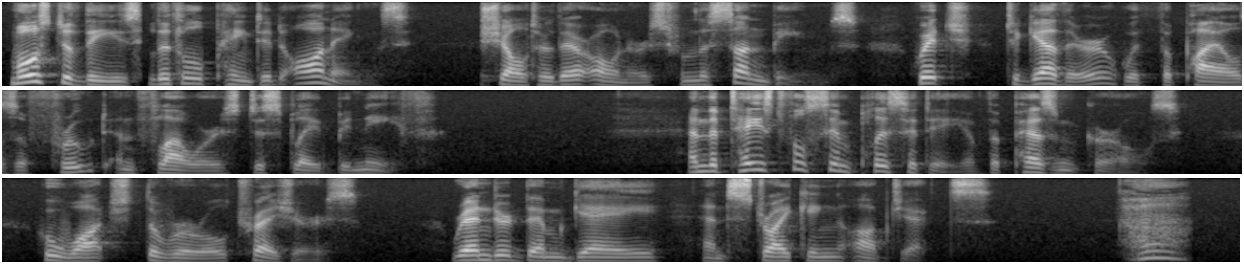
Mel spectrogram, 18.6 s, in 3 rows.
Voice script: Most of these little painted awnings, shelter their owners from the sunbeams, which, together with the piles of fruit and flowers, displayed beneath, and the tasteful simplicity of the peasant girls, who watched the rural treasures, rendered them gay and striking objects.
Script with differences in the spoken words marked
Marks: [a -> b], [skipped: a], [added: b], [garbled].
Most of these little painted awnings, shelter their owners from the sunbeams, which, together with the piles of fruit and flowers, displayed beneath, and the tasteful simplicity of the peasant girls, who watched the rural treasures, rendered them gay and striking objects.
